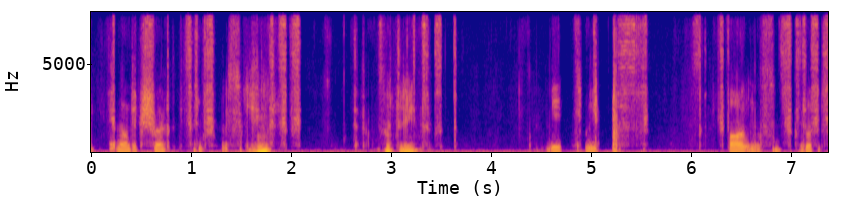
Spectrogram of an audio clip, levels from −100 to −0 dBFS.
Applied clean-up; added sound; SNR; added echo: neural diffusion model UNIVERSE++.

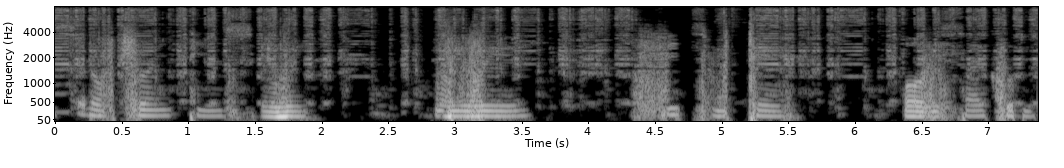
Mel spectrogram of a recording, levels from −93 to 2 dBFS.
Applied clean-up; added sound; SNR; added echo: classical method Wiener filter.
